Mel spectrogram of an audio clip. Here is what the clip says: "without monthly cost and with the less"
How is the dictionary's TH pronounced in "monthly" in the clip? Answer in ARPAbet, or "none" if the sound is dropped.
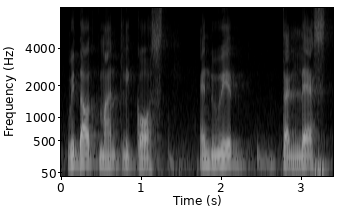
T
